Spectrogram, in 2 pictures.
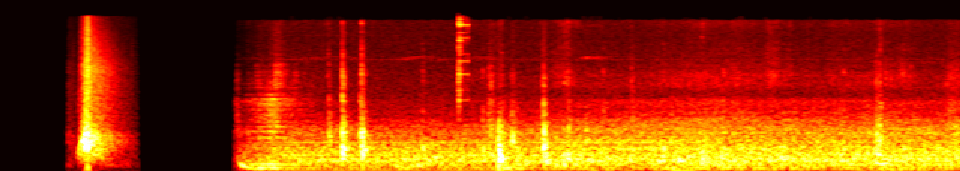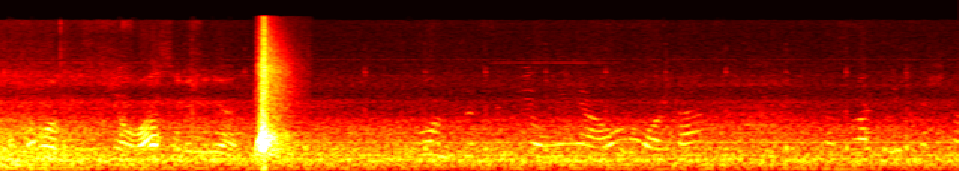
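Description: Dashcam audio from inside a car in slow traffic: a steady cabin rumble with scattered clicks, starting about a second and a half in after silence. Two short, sharp, loud bangs, one about half a second in and a louder one about eight seconds in.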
